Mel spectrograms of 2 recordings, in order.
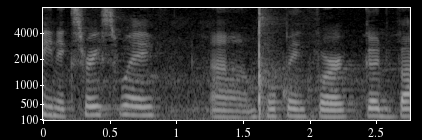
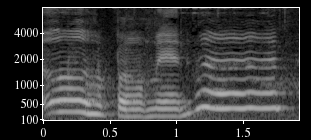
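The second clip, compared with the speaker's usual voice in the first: high, loud delighted outburst; excited squeal; 9 semitones higher, 5 dB louder, slower than usual. Real, not acted. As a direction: burst out with sudden joy. Thrilled by Bowman news.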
